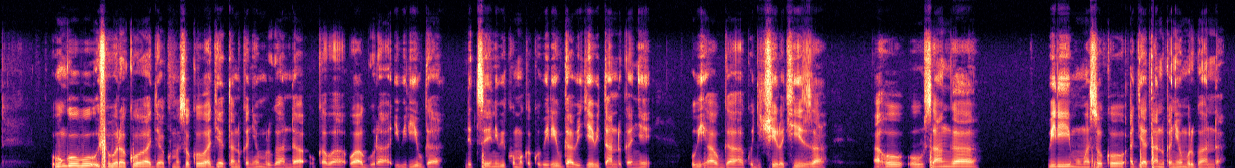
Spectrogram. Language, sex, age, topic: Kinyarwanda, male, 18-24, finance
